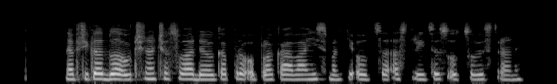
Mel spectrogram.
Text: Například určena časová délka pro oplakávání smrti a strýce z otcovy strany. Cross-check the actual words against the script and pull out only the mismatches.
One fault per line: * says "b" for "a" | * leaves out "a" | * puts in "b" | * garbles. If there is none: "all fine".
* puts in "byla"
* puts in "otce"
